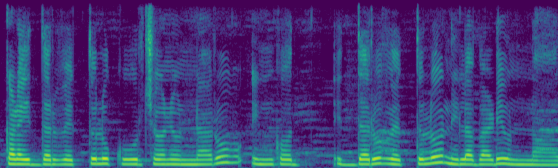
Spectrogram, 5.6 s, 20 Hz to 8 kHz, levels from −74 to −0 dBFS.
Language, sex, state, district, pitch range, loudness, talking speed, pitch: Telugu, female, Telangana, Komaram Bheem, 215-240 Hz, -15 LUFS, 105 wpm, 225 Hz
